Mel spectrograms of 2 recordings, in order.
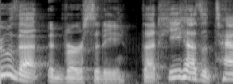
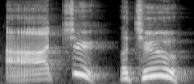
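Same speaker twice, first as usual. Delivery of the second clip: two loud hammed-up sneezes, the second higher; acted sneezes; 4 semitones higher, 6 dB louder, much slower than usual. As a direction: sneeze it out big for the bee. Bee sneezes in story.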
